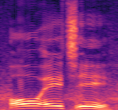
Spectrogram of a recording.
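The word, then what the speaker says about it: ʻohe: O-H-E. Pretty simple. Ohe. This one. Yeah. Where people mispronounce the O letter is, again, I mentioned it. Make sure you don't go ohe or ohe. Yeah. Ohe.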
